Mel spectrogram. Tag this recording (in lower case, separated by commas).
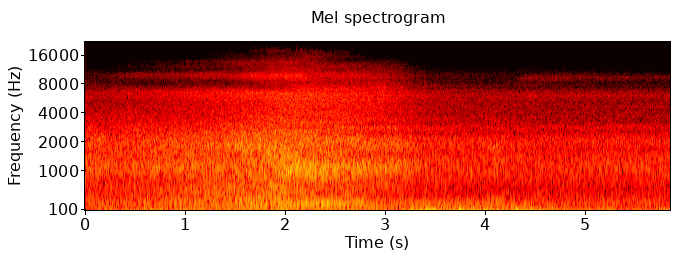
vehicle, motor vehicle (road), car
